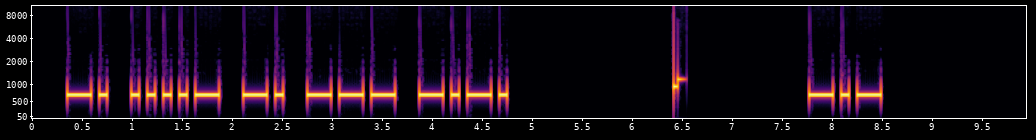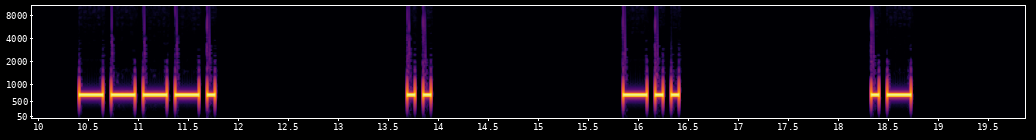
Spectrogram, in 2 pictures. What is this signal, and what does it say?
Morse code, heard as a keyed tone, about 15 wpm, spaced as for 6 wpm, 700 Hz. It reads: N4NOC K9IDA
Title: USA Call Signs - 5 Characters - 8x Character Spacing - 15wpm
